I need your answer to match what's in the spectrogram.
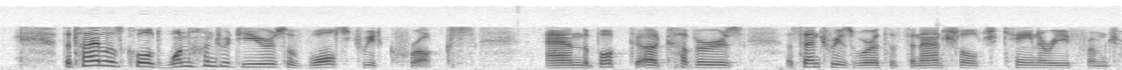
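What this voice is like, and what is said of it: Slight British-sounding accent. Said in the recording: “Is that British? ... Your accent? ... it's uh, quasi-British. I'm a British heritage, but I was born in New York City.”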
